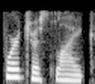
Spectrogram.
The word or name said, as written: fortresslike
